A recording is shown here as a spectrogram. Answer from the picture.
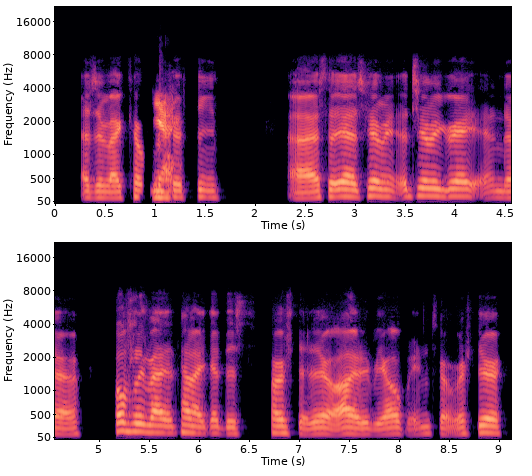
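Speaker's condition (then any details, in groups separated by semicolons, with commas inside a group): Cerebral palsy; since birth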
